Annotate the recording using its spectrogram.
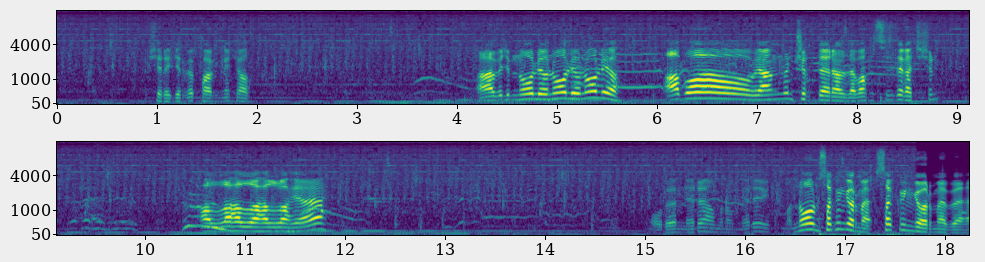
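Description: A young man talks animatedly and close to a microphone.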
